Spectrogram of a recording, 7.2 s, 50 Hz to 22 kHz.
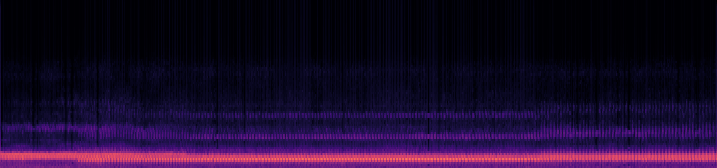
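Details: American toads in Rouge River watershed wetlands, Michigan, give long, steady musical trills, several voices overlapping at slightly different pitches; they start calling in April, with a full chorus by April 15.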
